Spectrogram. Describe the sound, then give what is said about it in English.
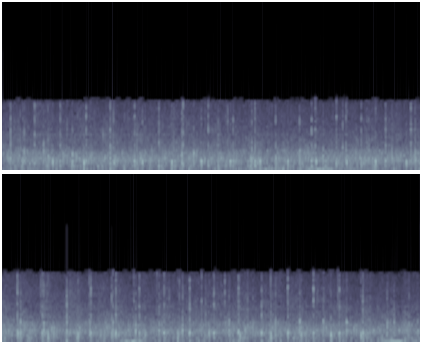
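An audience claps for God during a morning church service, steadily for about ten seconds, a dense, even wash of applause at constant loudness with no pauses, and faint voices mixed underneath. “Just wind down this giving him a clap.”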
